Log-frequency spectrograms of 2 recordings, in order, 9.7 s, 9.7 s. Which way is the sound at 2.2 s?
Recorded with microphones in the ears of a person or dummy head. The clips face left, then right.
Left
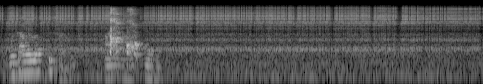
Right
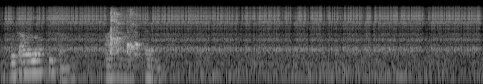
50° left (ahead or behind).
